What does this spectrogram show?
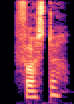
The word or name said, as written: foster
